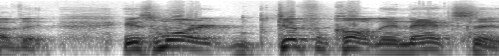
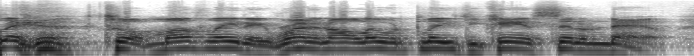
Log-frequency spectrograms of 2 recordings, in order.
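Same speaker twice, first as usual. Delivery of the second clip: normal talking voice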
